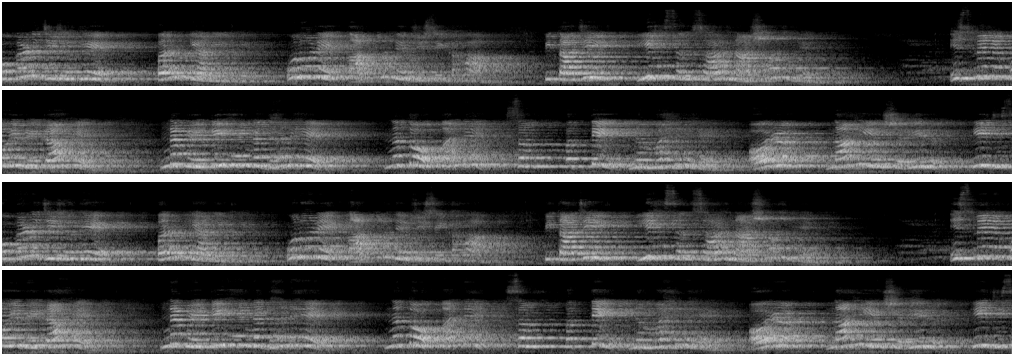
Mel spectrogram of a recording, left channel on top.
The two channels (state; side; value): normal; both; correlation 0.55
